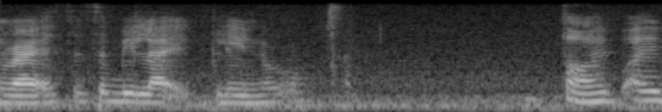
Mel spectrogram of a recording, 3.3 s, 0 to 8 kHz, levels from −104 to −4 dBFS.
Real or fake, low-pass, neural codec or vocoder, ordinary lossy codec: real; 7.2 kHz; none; AAC, 48 kbps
